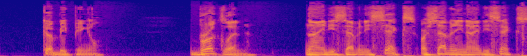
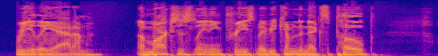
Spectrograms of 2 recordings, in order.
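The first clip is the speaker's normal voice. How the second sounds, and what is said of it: Snide sarcastic reading voice. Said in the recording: “you have to do this in a snide voice”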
